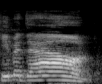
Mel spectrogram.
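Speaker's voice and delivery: very loud, high-pitched yell. Voicing a man in a fancy hat in the corner: NPC yelling. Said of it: "The man in the fancy hat in the corner yells".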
